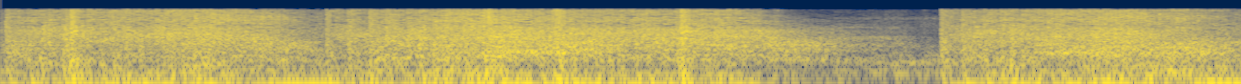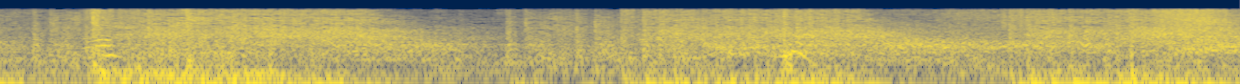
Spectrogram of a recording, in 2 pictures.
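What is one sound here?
Gunfire rattles rapidly and loudly.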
